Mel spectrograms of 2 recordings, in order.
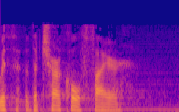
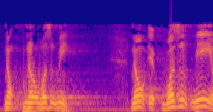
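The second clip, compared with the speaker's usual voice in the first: higher and louder, a flustered no-no-no; panicked denial; 6 semitones higher, 8 dB louder than usual. Acted. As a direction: Peter scrambling to deny him. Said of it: "He goes".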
